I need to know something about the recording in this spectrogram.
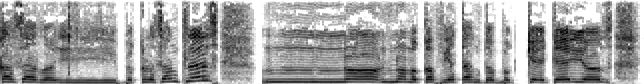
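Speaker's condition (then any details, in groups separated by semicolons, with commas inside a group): Down syndrome; congenital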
